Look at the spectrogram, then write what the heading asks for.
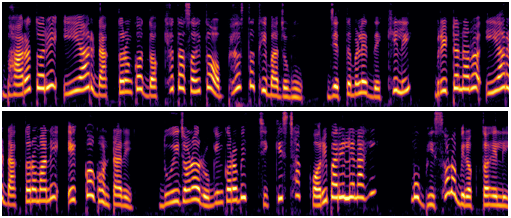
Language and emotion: Odia, disgusted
